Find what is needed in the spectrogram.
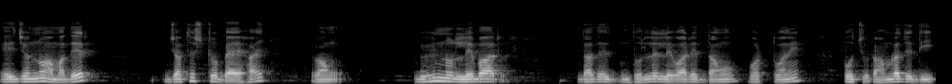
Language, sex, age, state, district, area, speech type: Bengali, male, 30-45, West Bengal, North 24 Parganas, rural, spontaneous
